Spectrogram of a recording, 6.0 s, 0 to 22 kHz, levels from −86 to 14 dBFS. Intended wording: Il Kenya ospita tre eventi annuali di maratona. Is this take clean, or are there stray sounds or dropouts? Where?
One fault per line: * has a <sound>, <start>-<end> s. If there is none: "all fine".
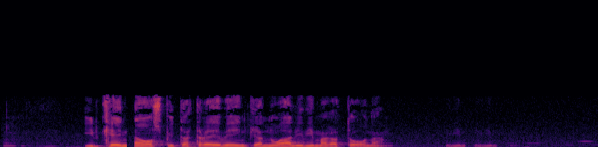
* has a dropout, 1.3-1.3 s
* has a laugh, 4.4-5.0 s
